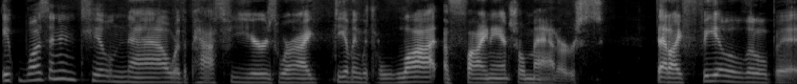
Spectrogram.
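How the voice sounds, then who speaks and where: A loud woman's voice in an American accent, bright and sharp, fairly low in pitch, with lively intonation at a fairly slow pace, in a very clean recording with a silent background. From New York, US. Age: 50s. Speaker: company founder and CEO. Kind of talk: interview conversation.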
